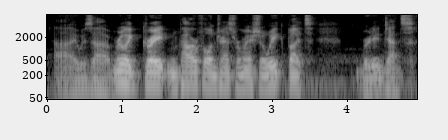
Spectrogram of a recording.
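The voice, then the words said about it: Raspy, hoarse voice. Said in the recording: “I, think part of my raspy voice is still uh, kind of recovering from the week”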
